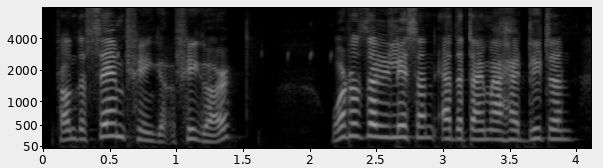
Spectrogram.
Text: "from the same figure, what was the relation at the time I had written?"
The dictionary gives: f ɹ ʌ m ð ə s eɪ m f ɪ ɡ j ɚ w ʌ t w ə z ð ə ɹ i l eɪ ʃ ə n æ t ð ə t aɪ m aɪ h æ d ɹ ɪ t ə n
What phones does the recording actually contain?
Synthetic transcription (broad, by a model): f ɹ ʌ m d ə s eɪ m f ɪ ɡ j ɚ w ʌ t w ə z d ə ɹ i l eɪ s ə n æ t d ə t aɪ m aɪ h æ d ɹ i t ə n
